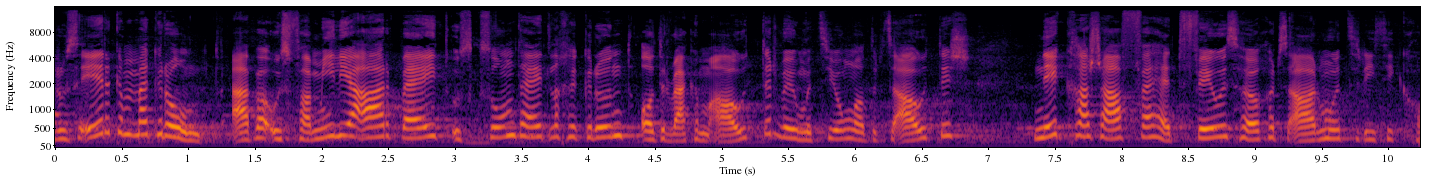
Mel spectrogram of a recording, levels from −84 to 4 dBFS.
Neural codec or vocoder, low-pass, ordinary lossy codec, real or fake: none; 14.4 kHz; none; real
